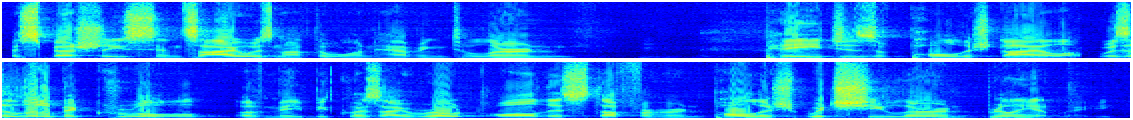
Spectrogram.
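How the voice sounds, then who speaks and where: A man's voice: on the low side, moderate pace. A man who is a film director tells anecdotes at a public Q&A, self-deprecating and often stammering into restarts. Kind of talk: storytelling talk at a public Q&A.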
